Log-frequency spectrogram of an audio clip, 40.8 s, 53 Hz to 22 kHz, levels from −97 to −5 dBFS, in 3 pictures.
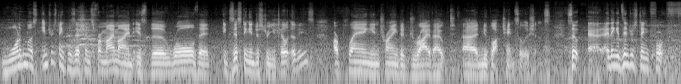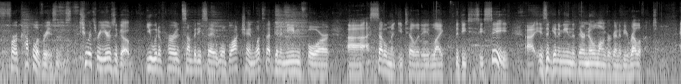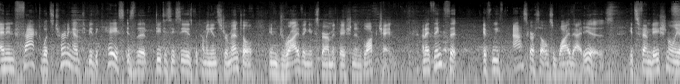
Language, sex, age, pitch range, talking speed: English, male, 30-49, 115-155 Hz, 165 wpm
